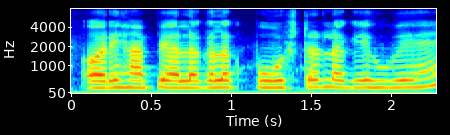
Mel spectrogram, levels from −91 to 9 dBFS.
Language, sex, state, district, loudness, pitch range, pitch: Hindi, female, Jharkhand, Garhwa, -16 LUFS, 235-245 Hz, 240 Hz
